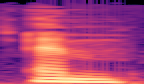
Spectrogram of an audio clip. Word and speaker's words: em: mention this before but it gets its name from a capital m so you pronounce this m because it's the size of the capital M for the font and I've got it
